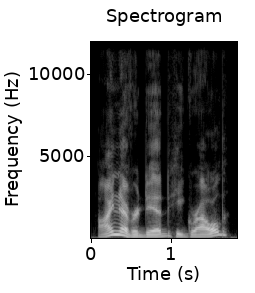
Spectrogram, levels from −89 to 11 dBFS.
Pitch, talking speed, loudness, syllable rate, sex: 135 Hz, 165 wpm, -16 LUFS, 4.4 syllables/s, male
